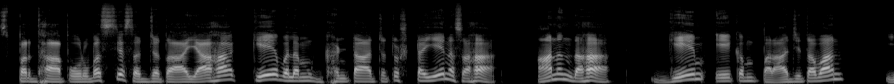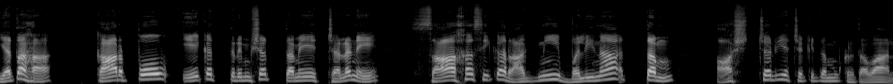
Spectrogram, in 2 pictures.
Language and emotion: Sanskrit, neutral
